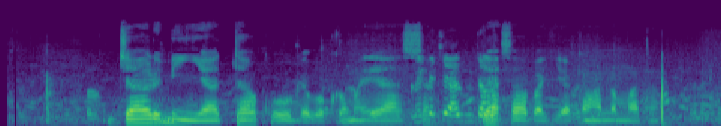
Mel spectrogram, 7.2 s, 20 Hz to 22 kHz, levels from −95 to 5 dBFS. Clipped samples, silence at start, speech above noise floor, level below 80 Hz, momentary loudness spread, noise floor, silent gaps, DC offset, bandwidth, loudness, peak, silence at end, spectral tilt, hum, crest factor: under 0.1%; 0.45 s; 20 dB; -70 dBFS; 23 LU; -47 dBFS; none; under 0.1%; 10 kHz; -28 LUFS; -8 dBFS; 0 s; -6 dB/octave; none; 20 dB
